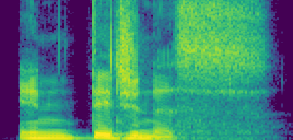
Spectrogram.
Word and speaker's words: indigenous: next word is indigenous indigenous you stress the second syllable ditch indigenous if a person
